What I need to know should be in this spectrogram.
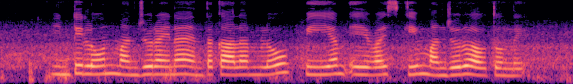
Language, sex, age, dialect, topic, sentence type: Telugu, female, 18-24, Utterandhra, banking, question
